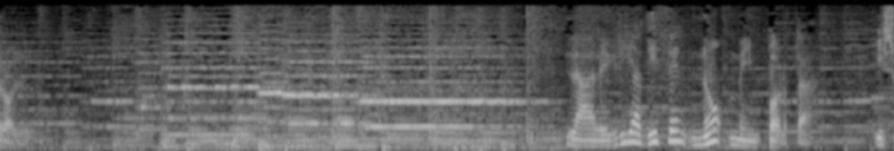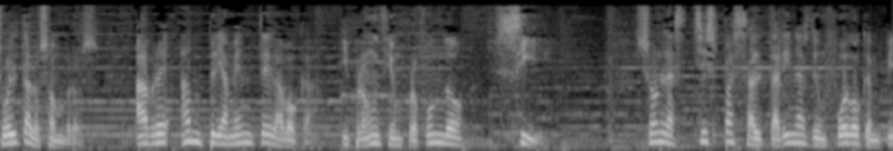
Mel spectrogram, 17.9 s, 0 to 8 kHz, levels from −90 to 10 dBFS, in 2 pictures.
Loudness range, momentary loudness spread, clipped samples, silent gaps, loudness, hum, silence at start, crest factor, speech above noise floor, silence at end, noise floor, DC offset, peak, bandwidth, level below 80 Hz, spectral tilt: 3 LU; 15 LU; under 0.1%; none; -21 LUFS; none; 0 s; 16 dB; 21 dB; 0 s; -42 dBFS; under 0.1%; -6 dBFS; 7.4 kHz; -44 dBFS; -6 dB/octave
